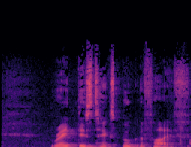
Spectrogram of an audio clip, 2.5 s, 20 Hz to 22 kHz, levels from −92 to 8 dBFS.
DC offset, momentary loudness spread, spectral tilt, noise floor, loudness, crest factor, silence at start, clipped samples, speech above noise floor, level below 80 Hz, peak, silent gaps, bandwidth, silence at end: under 0.1%; 8 LU; -3.5 dB/octave; -60 dBFS; -34 LUFS; 24 dB; 0.05 s; under 0.1%; 25 dB; -68 dBFS; -14 dBFS; none; 15.5 kHz; 0 s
